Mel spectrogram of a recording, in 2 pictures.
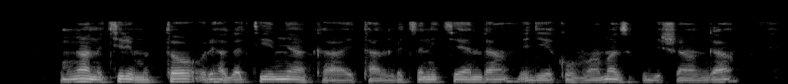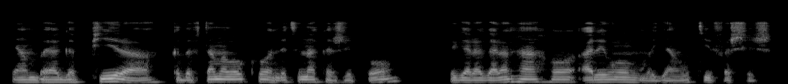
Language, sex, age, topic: Kinyarwanda, male, 18-24, health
